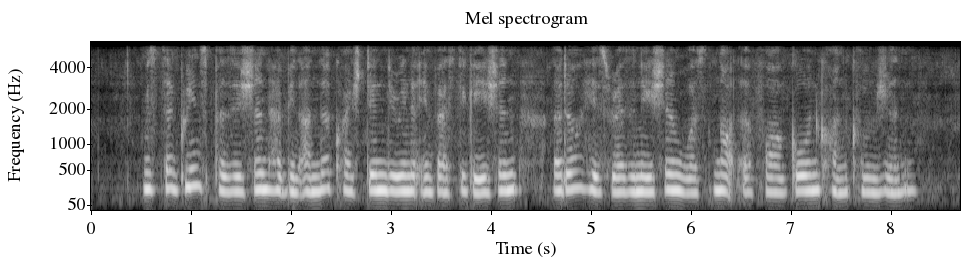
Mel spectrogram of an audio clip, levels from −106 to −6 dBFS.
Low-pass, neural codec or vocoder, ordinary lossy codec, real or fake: 5.4 kHz; codec, 16 kHz, 4.8 kbps, FACodec; AAC, 48 kbps; fake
